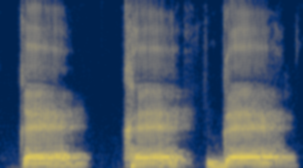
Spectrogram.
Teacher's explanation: कै, खे, गे में पीछे कंठ के पास आपकी जिह्वा का स्पर्श हो रहा था। तो ये जो पूरी पंक्ति है जिसमें 5 वर्ण हैं, इन 5 में आपकी जिह्वा आपके कंठ के आसपास स्पर्श करती है, इसलिए इनका उच्चारण स्थान कंठ है।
